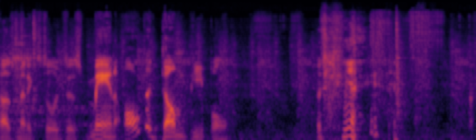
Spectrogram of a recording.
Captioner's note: laughs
